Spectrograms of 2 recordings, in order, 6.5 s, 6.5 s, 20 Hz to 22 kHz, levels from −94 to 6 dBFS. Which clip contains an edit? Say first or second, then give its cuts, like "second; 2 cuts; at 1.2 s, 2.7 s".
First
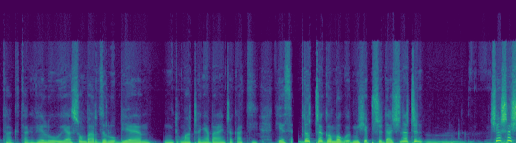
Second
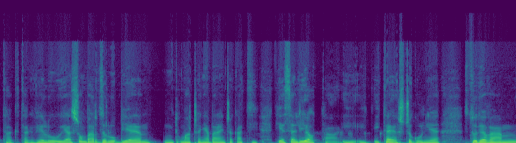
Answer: first; 1 cut; at 3.6 s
